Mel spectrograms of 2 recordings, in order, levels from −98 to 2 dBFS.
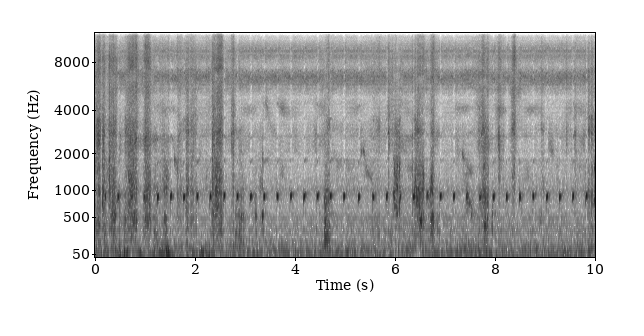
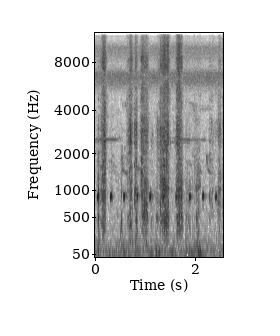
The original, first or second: second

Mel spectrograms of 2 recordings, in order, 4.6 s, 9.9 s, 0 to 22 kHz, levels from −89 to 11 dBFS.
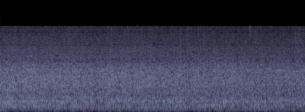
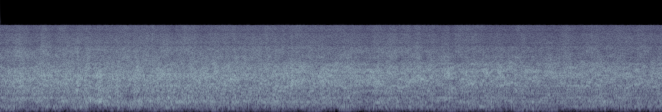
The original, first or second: first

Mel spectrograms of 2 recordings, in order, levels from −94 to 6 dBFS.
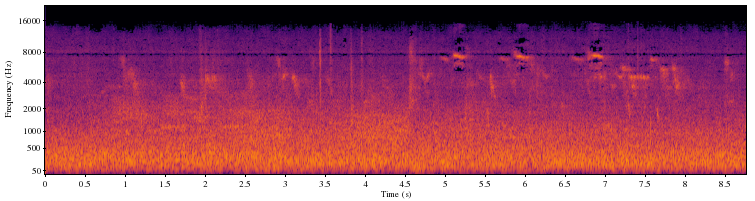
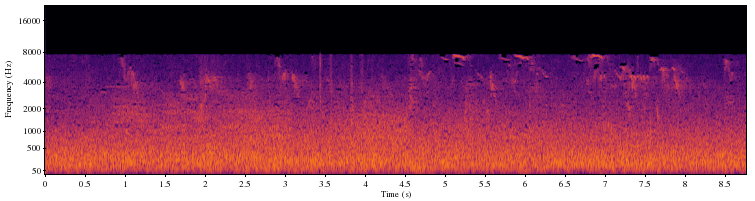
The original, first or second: second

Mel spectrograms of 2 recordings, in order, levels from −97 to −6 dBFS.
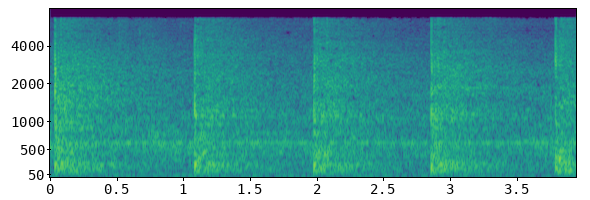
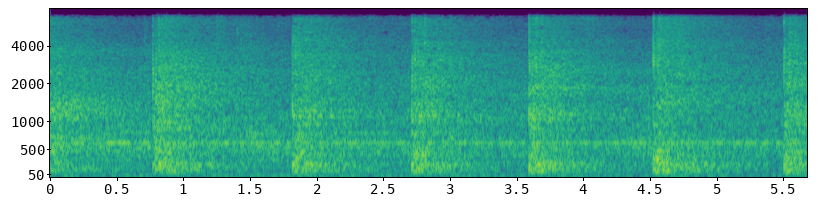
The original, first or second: second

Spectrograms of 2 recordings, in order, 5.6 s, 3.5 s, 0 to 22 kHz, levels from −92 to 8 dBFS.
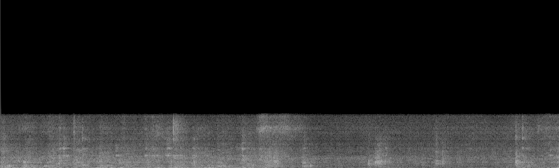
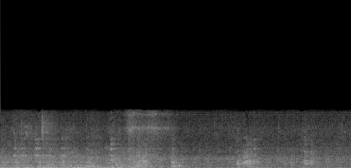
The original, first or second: second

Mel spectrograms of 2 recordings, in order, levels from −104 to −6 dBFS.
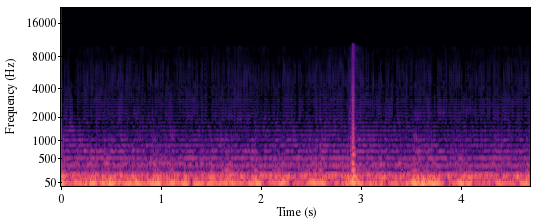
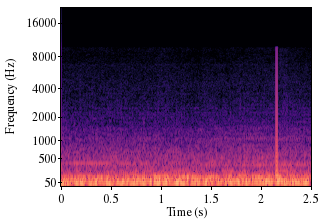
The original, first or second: second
